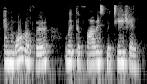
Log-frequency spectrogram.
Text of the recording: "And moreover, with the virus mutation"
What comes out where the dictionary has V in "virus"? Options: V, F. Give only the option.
F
